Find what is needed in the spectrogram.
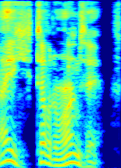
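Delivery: put-on Irish-accented voice. The ginger guy character greeting, with an Irish accent. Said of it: "he's still he's Irish again".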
